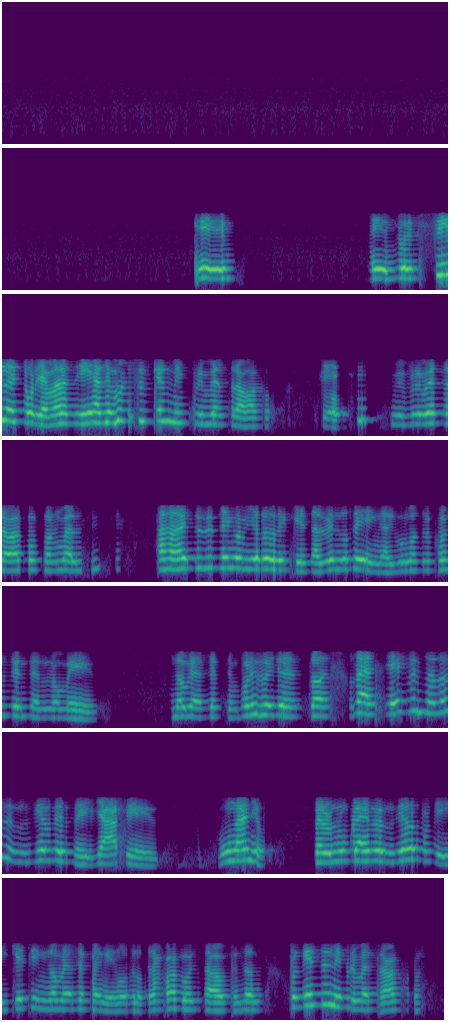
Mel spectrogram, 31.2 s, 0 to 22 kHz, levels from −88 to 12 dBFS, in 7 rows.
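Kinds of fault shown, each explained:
LPC-10 vocoder: speech resynthesised through a small all-pole filter driven by buzz or noise, heavily robotic throughout, nothing above 3.8 kHz, fitting 2.4 kbit/s coding.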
